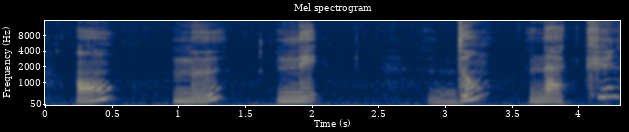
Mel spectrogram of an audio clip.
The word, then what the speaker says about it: emmener: Par exemple, emmener a 3 syllabes. En, me, né.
